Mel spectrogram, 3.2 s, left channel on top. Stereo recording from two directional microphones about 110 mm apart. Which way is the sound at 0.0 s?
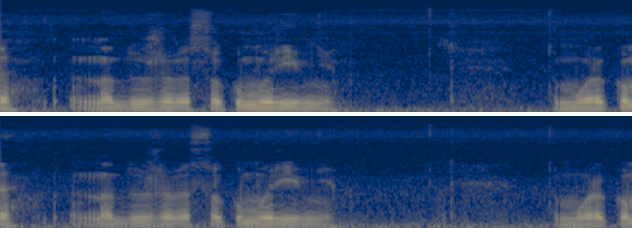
45° left (ahead or behind).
